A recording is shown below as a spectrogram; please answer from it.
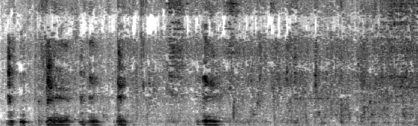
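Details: Piglets grunting as they eat: a burst of short, low, harmonic grunts in the first two seconds and another near the middle, then quieter snuffling and munching with faint human voices behind.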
